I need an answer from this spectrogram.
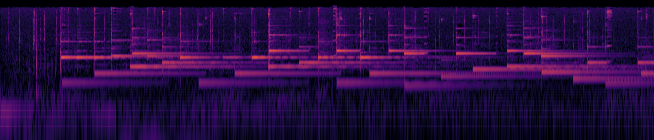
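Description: A small music box plays a slow melody of bright, plucked metallic notes, each ringing out and decaying before the next, beginning after a brief low murmur at the start.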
